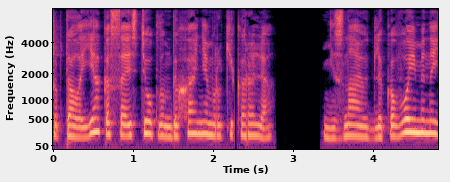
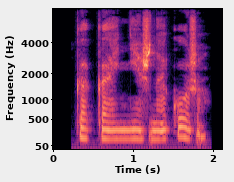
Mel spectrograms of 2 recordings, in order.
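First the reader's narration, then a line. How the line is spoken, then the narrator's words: Sluggish man's mutter. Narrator (Russian): пробормотал мужчина заторможенно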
